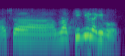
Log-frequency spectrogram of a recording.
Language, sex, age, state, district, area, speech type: Assamese, male, 60+, Assam, Tinsukia, rural, conversation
